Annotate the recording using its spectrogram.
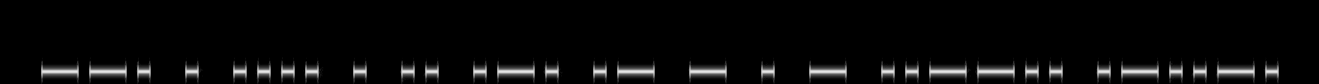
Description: Morse code, heard as a keyed tone, about 10 wpm, 600 Hz. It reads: GEHEIRATET?"
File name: dk5ke / Humor-50BpM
